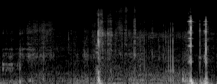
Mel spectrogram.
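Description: Two short sharp clicks or knocks, one about a second in and a louder one near the end, over faint handling noise.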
